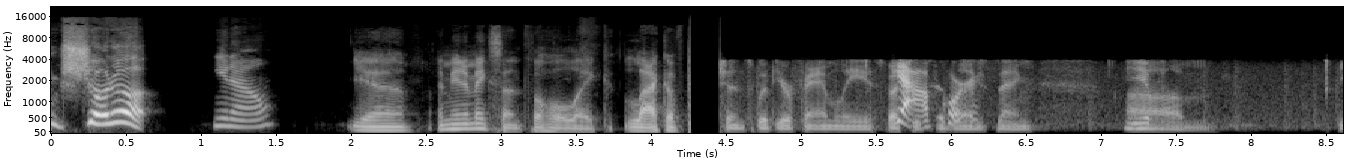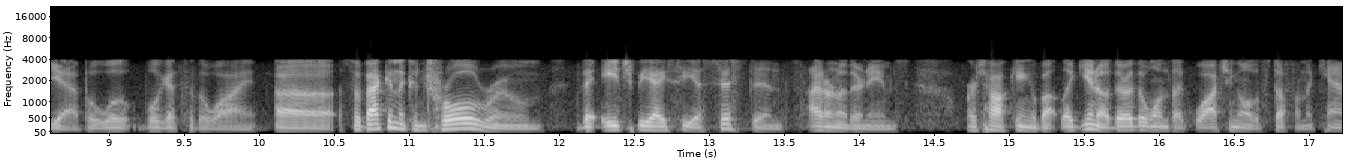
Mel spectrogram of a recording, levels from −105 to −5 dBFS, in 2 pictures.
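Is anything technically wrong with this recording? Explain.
Yes. At 4.26 s, just after "whole like lack of", the input switched to a poorer device, likely a different microphone or headset. A 0.2 s silence marks the switch. From there to the end, nothing passes above 3.8 kHz. The sound turns dull and boxy. A new background noise sits roughly 30 dB below the speech. The level stays about the same.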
